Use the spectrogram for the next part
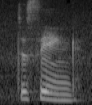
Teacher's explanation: you hear how she's saying the N and the G together to sing. It's a nasal sound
